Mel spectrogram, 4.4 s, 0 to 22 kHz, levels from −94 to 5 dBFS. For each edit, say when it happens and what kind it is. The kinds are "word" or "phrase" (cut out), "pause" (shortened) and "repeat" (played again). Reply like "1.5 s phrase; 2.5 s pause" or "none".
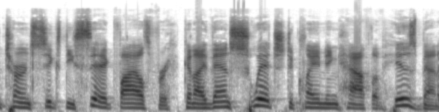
1.1 s word; 1.7 s word

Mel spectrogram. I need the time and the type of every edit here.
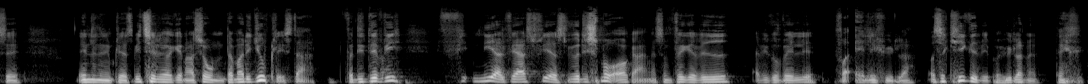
1.3 s word; 3.8 s word; 8.3 s word; 9.2 s pause

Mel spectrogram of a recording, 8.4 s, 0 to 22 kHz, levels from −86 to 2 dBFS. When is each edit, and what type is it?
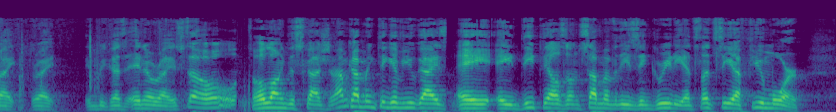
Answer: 1.8 s word; 2.4 s word; 3.5 s word; 4.5 s word

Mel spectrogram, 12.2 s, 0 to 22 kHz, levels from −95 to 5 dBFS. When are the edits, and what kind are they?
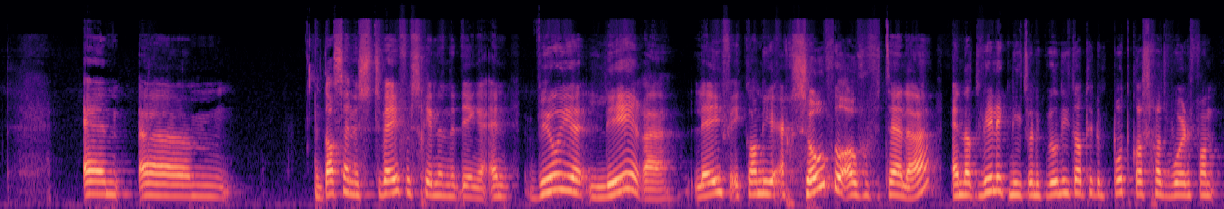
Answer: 5.2 s pause; 9.4 s pause

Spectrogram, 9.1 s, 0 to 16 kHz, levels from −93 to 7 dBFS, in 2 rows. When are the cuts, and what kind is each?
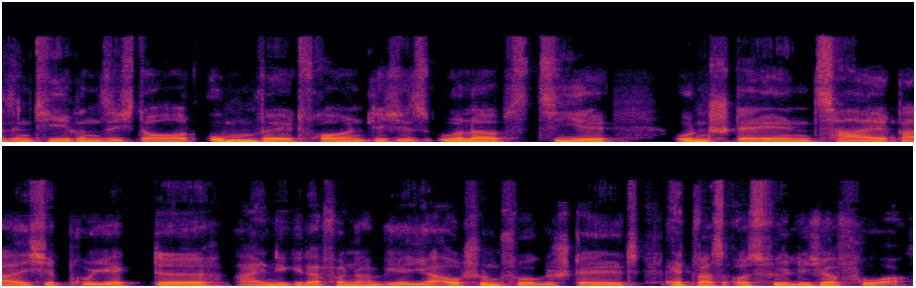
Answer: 1.0 s word; 6.6 s word; 7.9 s word

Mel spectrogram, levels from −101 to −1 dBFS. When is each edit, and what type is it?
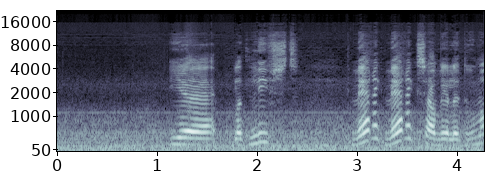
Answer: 1.8 s phrase; 3.2 s repeat

